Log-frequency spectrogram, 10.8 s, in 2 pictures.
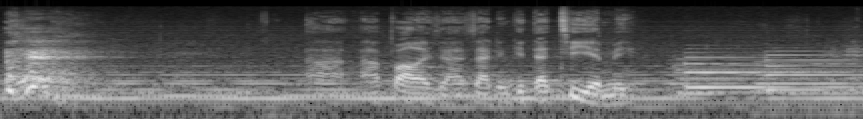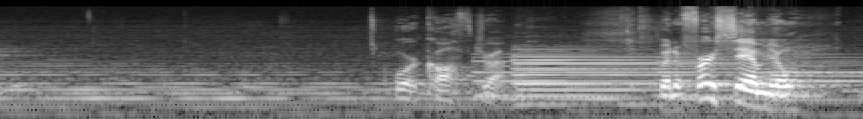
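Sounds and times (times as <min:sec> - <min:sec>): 
throat clearing: 0:00.0 - 0:00.6
speech: 0:02.4 - 0:04.5, 0:07.9 - 0:10.5.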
